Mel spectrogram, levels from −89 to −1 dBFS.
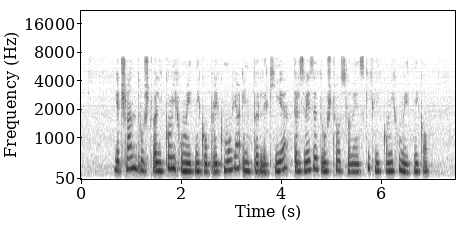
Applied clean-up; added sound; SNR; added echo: none; none; none; none.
